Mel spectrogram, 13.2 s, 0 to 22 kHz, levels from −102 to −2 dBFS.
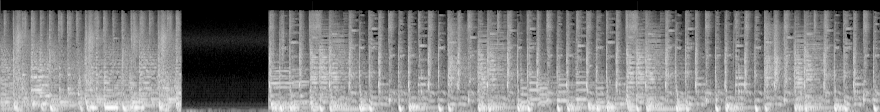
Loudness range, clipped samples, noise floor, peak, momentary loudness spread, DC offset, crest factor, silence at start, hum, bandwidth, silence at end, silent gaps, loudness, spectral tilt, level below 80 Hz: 2 LU; under 0.1%; -58 dBFS; 0 dBFS; 5 LU; under 0.1%; 14 dB; 0 s; 50 Hz at -35 dBFS; 15.5 kHz; 0 s; none; -14 LUFS; -4.5 dB/octave; -22 dBFS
